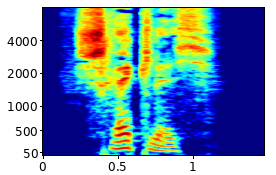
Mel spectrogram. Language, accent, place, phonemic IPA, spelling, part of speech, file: German, Germany, Berlin, /ˈʃʁɛklɪç/, schrecklich, adjective / adverb, De-schrecklich.ogg
- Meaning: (adjective) awful, terrible, horrible; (adverb) awfully, terribly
